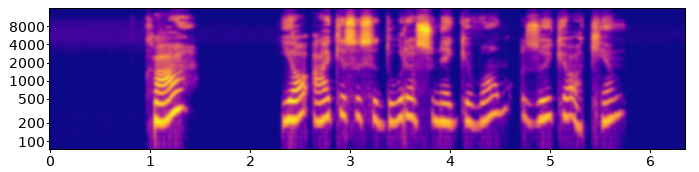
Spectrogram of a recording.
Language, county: Lithuanian, Klaipėda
